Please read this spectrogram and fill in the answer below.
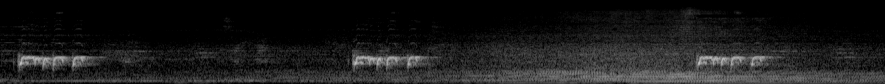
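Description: Caged zebra dove (perkutut) cooing: three short phrases about three and a half seconds apart, each a quick run of clipped notes.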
